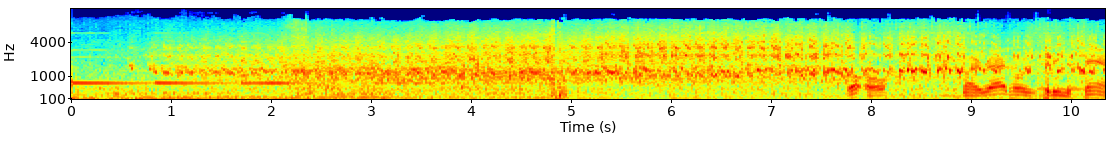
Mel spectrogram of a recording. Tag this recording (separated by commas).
Speech, Vehicle, Car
